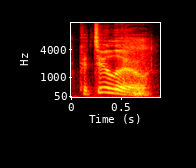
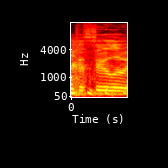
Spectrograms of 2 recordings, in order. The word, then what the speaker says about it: Cthulhu: There's different ways to pronounce Oh, yeah. And I I was like going, in fact, if I remember right, if I remember right, even in the story, his actual name is unpronouncable by humans. If I remember right.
